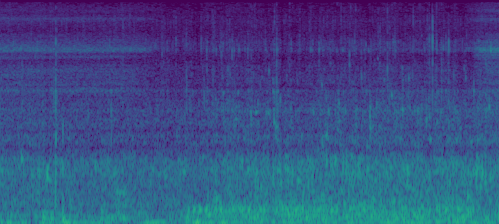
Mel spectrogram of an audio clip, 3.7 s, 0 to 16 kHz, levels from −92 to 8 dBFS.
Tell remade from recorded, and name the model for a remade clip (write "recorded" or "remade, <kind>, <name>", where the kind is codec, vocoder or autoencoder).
recorded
